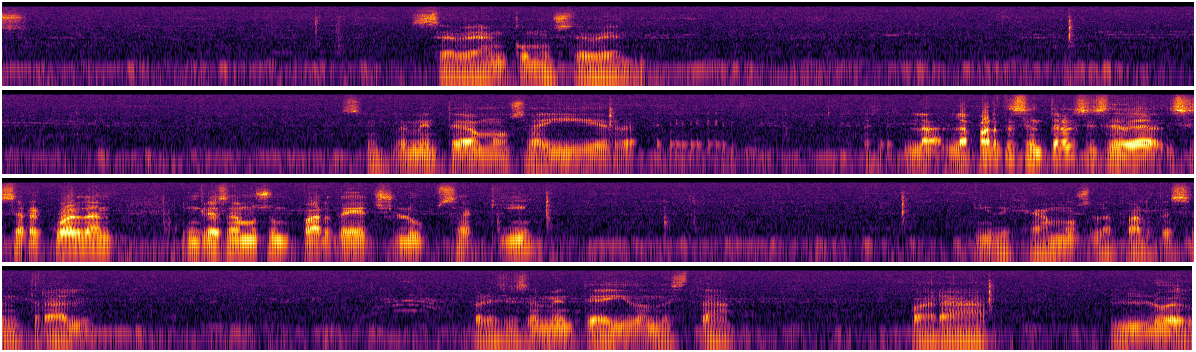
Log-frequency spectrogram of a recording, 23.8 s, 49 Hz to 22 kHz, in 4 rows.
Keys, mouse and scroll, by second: 1.2 right click, 1.6 Tab, 2.4 scroll up 2, 2.8 middle click, 3.0 scroll up 1, 5.1 shift+right click, 5.6 shift+right click, 6.1 shift+right click, 6.7-8.1 shift+drag, 8.6 right click, 9.0 scroll up 1, 9.2 shift+right click, 9.6 shift+right click, 10.3 shift+click, 14.8 shift+middle click, 16.2 shift+right click, 16.7 shift+right click, 17.2 shift+right click, 18.0-21.0 drag, 21.4 middle click, 22.4 right click, 23.0 shift+right click, 23.5 shift+right click.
